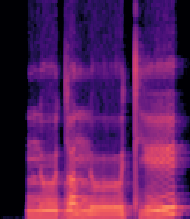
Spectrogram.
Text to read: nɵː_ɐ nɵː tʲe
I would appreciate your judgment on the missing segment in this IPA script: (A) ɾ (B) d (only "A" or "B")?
B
